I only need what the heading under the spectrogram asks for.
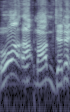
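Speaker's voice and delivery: put-on Cockney voice. Mimicking another player's attempt at a character voice: imitating generic Cockney voice. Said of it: "You sound like generic Cockney guy in background".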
